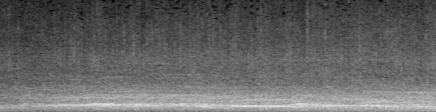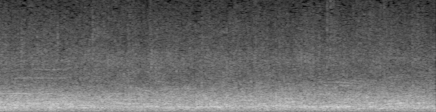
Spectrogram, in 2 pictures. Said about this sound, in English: Now, what you're hearing, that those are Republicans, and the Republicans are cheering because the modification of Obamacare has passed. It's not the repeal, it's the modification.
